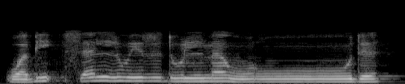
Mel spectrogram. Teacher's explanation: المثال التالي على الراء المرققة في كلمة الورد: وبئس الورد المورود. رققت في كلمة الورد لأنها سكنت وجاء قبلها حرف مكسور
